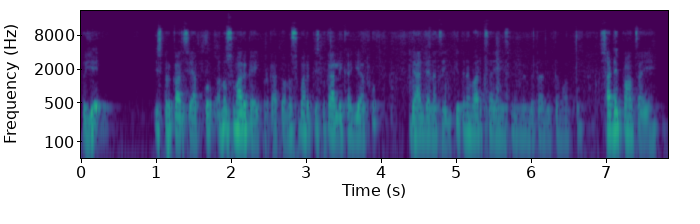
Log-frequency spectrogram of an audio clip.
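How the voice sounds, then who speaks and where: A man's voice: mid-range voice, steady tone, fast, a little mellow, a little hiss or hum. A man coaching exam candidates, going patiently through a marked answer sheet and repeating the key points.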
